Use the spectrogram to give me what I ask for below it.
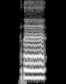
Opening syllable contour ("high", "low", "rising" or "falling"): high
